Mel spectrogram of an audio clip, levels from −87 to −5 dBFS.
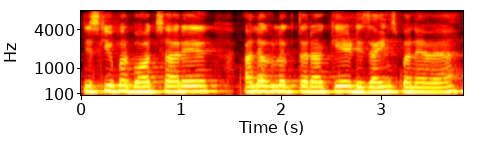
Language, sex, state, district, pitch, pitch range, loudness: Hindi, male, Bihar, Gaya, 180 Hz, 175-185 Hz, -12 LUFS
